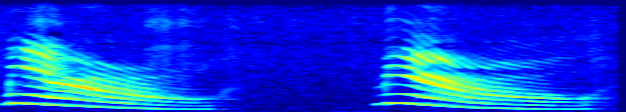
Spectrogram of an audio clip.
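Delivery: high, loud drawn-out meow; catbird mew. Shown as a demonstration. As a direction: mew like a hungry cat. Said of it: "Catbird sounds like a hungry cat".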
